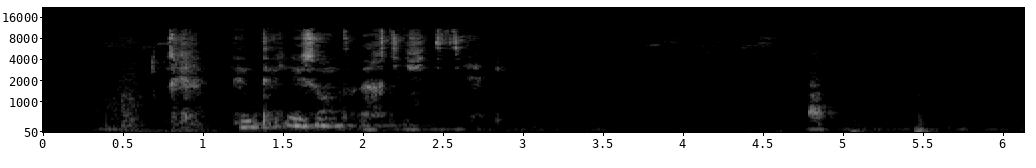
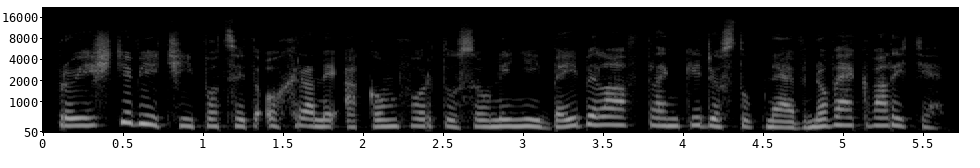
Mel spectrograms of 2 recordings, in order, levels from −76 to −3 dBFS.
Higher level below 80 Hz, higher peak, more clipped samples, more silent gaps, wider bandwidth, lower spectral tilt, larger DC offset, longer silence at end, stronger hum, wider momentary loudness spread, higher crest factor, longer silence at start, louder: first, -70 dBFS vs -88 dBFS; first, -14 dBFS vs -24 dBFS; neither; neither; second, 11.5 kHz vs 16.5 kHz; second, -1 dB/octave vs -4 dB/octave; neither; first, 0.6 s vs 0.1 s; neither; first, 27 LU vs 5 LU; first, 30 dB vs 14 dB; first, 0.35 s vs 0.1 s; about the same, -37 LUFS vs -38 LUFS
